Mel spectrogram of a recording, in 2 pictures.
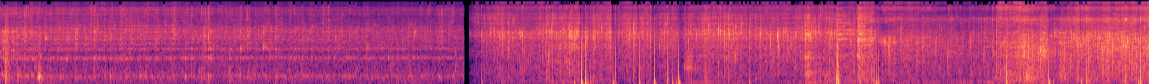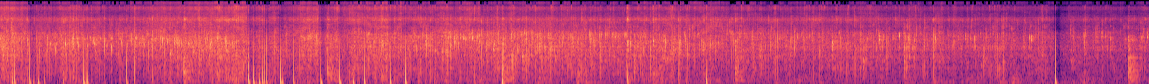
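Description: Potatoes fry in a covered pan over high gas, giving a steady, loud sizzle with crackling pops that swells once the lid settles, continuing without any voices.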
